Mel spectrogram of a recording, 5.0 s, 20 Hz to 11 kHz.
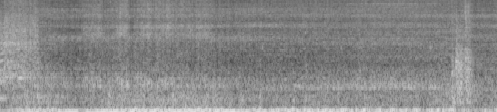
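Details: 1969 Ford F100 running low, lumpy and uneven, stumbling before shutting off, consistent with ignition timing being off; the key would not shut it off, needing the kill switch; a plug is suspected.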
